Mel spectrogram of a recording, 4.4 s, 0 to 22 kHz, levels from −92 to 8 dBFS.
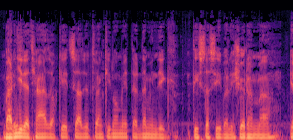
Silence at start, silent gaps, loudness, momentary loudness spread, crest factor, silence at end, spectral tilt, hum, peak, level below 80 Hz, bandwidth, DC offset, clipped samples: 0 s; none; -17 LUFS; 10 LU; 14 dB; 0 s; -5.5 dB/octave; none; -2 dBFS; -26 dBFS; 11.5 kHz; under 0.1%; under 0.1%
